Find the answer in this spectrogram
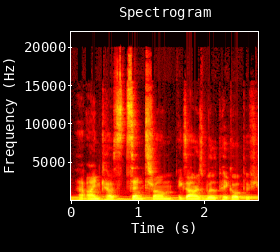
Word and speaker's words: Einkaufszentrum: Ein Einkaufszentrum, a shopping centre, and again with the Z sound, try and give that kind of a pizza sound. Einkaufszentrum, examiners will pick up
